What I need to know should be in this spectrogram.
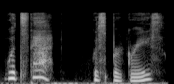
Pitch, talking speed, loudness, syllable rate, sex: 230 Hz, 140 wpm, -19 LUFS, 5.7 syllables/s, female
